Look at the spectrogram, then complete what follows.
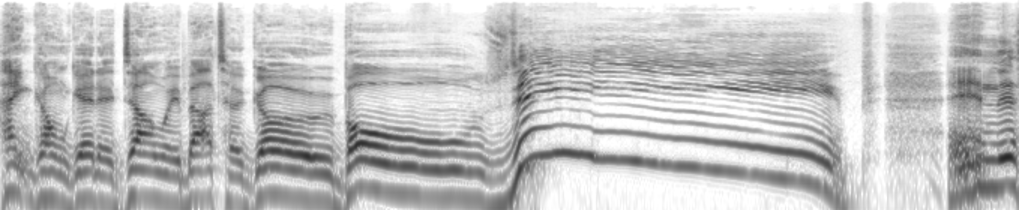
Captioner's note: laughing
